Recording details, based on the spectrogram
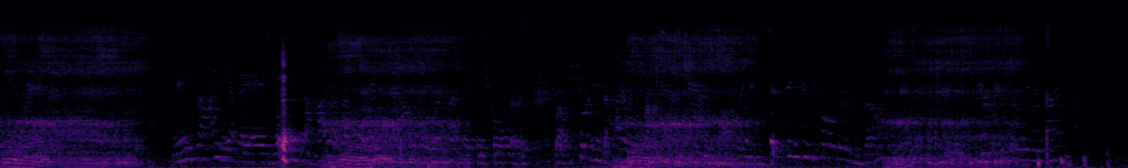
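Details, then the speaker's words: An adult man (the dad) snoring loudly, enough to wake a pomsky dog from its afternoon nap; rough snores on each breath, about four cycles in fourteen seconds, roughly sixteen a minute; snoring. "Your daddy loud. He woke you up, Pootie."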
